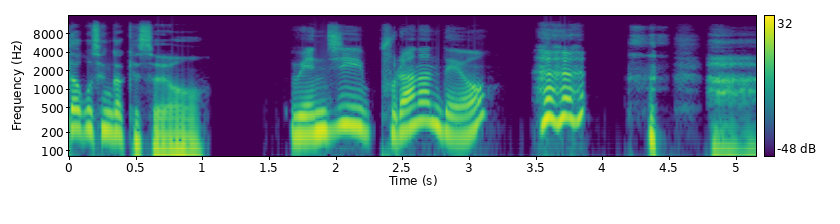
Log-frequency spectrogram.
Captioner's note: chuckles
